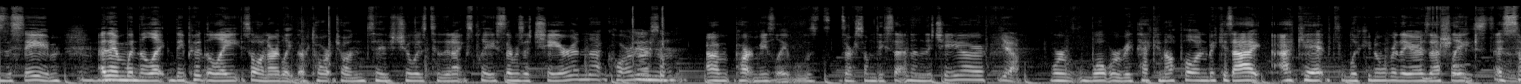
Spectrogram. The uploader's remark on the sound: car straight after the event while sitting in Bonnybridge (UFO hotspot)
